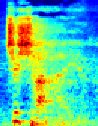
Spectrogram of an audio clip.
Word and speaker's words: Cheshire: di una zona dell'Inghilterra che è il Cheshire, così si dovrebbe pronunciare. Gatto del Cheshire, gatto del Cheshire, gli appare su un albero.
